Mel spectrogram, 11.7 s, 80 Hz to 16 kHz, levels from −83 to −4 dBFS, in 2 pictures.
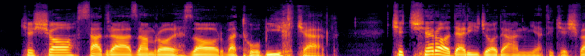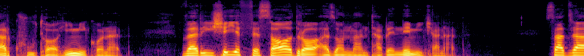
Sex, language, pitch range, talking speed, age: male, Persian, 95-140 Hz, 145 wpm, 30-49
